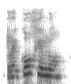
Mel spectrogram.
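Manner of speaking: high, loud snapped order; parent's order. Retold or imitated. Lecturer voicing a parent yelling at the child, high and loud. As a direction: yell it like an annoyed parent.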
